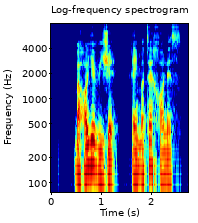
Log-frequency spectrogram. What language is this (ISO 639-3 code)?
fas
